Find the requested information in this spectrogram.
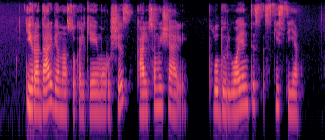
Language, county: Lithuanian, Utena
